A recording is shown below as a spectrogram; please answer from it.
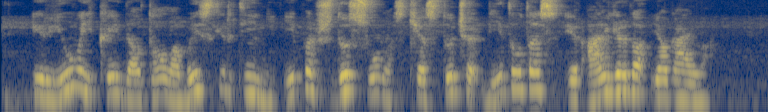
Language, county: Lithuanian, Vilnius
